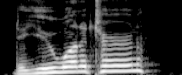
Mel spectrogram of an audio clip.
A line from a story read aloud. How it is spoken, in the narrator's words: one yelled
